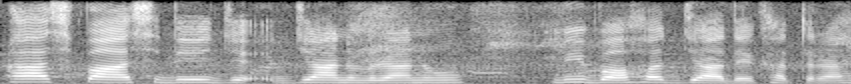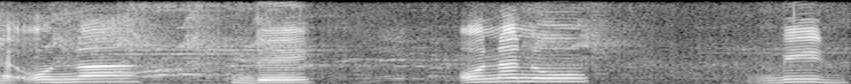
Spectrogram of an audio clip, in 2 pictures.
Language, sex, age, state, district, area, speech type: Punjabi, female, 18-30, Punjab, Faridkot, rural, spontaneous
